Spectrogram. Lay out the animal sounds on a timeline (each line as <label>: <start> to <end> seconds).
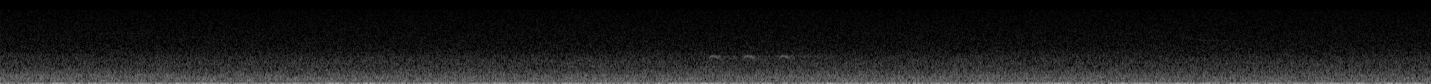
American Crow (Corvus brachyrhynchos): 7.0 to 8.0 seconds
